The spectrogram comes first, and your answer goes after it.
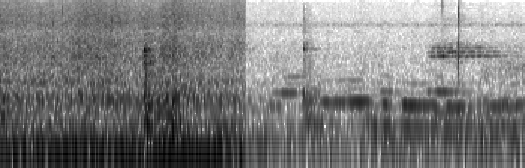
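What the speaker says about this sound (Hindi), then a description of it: "अब प्याज को भी अच्छे तरीके से ब्राउन कर लेना है" Onions browning in hot oil for a meat curry tadka in a home kitchen, a loud sizzle with scraping stirs that cuts off abruptly, followed by quieter clinks and faint background sounds.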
